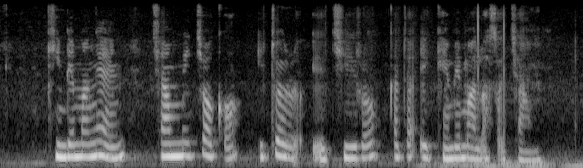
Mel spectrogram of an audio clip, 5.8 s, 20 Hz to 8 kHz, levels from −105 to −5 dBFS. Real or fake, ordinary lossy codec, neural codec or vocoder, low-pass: real; none; none; 7.2 kHz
